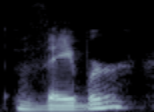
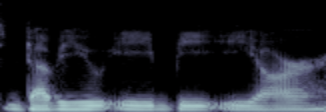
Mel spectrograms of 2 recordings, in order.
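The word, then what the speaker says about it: Weber: Fields particularly the sociology of Max vber uh that's web R if you're not speaking German and the psychology of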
